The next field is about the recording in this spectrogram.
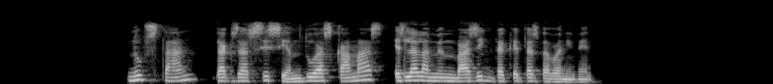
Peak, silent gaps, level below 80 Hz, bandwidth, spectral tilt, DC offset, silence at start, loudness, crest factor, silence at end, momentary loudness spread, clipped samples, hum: -2 dBFS; 3.89-3.94 s; -60 dBFS; 8 kHz; -4 dB/octave; under 0.1%; 1.3 s; -19 LUFS; 20 dB; 1.8 s; 6 LU; under 0.1%; none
